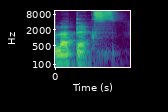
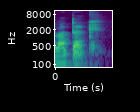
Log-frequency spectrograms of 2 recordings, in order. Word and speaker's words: LaTeX: Ou Word, par exemple, vers LaTeX. On l'appelle LaTeX, mais ça s'écrit LaTeX.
